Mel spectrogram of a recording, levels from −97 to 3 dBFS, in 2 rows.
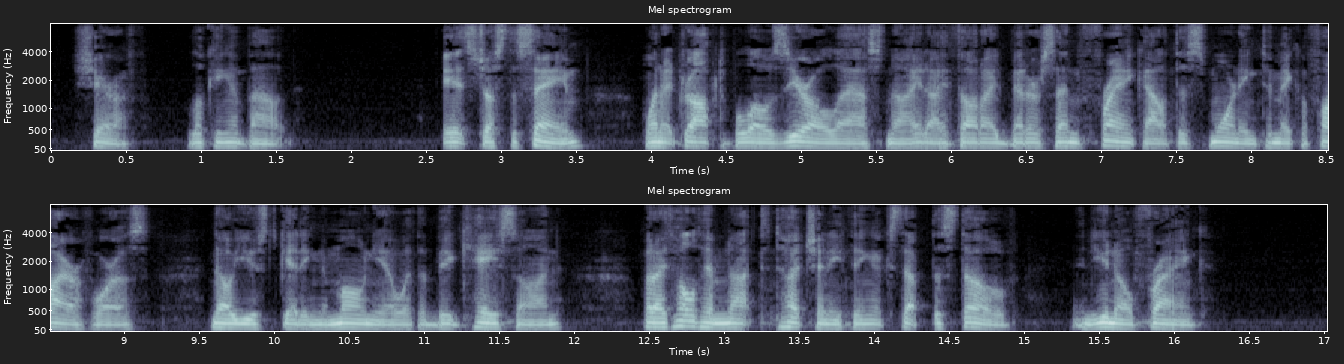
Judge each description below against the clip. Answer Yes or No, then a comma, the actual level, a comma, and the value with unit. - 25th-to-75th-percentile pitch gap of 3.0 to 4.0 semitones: No, narrow, 2.5 semitones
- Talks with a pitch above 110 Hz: No, very low, 95 Hz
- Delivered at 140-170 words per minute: No, average, 185 wpm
